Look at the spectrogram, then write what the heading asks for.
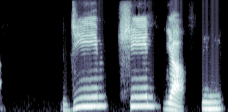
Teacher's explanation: দেখেন জিহবার মাঝখান, এই জিবের মাঝখান এবং উপরের তালুর সাথে লাগিয়ে জিম শিন ইয়া উচ্চারিত হয়। জিম শিন ইয়া, এই 3টি অক্ষর জিবের মাঝখান এবং উপরের তালুর সাথে লাগিয়ে উচ্চারিত হয়।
